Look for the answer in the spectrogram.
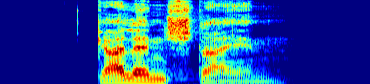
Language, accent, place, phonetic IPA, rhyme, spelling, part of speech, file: German, Germany, Berlin, [ˈɡalənˌʃtaɪ̯n], -alənʃtaɪ̯n, Gallenstein, noun, De-Gallenstein.ogg
- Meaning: gallstone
